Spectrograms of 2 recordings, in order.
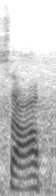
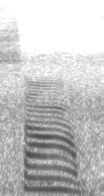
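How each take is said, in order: First: The vowel is said without nasal sound. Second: The vowel is said with nasal sound. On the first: The speaker calls it wrong. "सांप नहीं होता है ना" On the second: The speaker calls it right. "तो क्या होता है सांप"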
